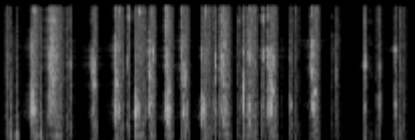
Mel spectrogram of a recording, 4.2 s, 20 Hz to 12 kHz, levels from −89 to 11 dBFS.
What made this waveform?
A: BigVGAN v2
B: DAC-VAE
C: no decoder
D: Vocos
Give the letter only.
D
